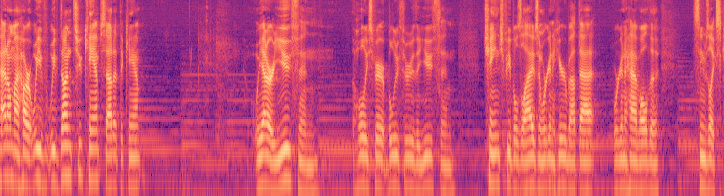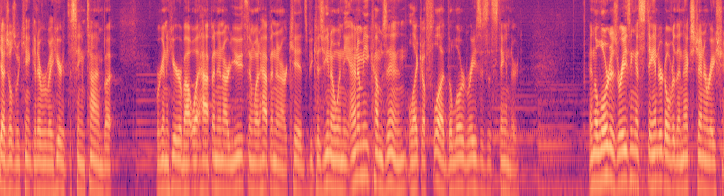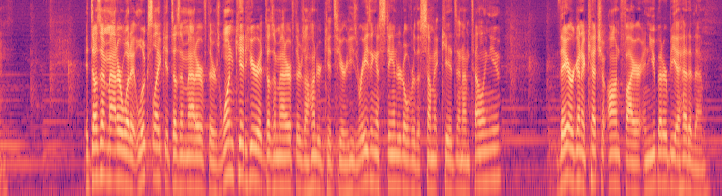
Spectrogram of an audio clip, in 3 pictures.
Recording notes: Live from The Summit Church in Dover, OH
